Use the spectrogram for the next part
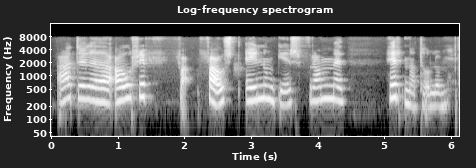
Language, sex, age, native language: Icelandic, male, 40-49, Icelandic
